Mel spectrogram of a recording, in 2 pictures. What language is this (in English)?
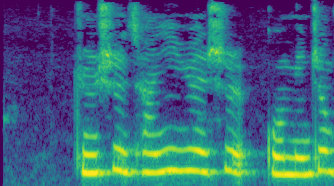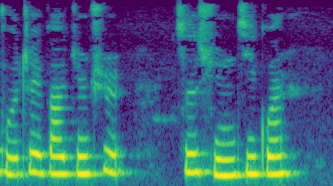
Chinese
